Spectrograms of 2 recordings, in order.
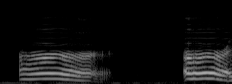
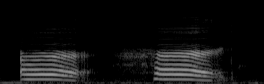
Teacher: this is the colored r and it's really typical in american english er heard let's listen to that clip again and the same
